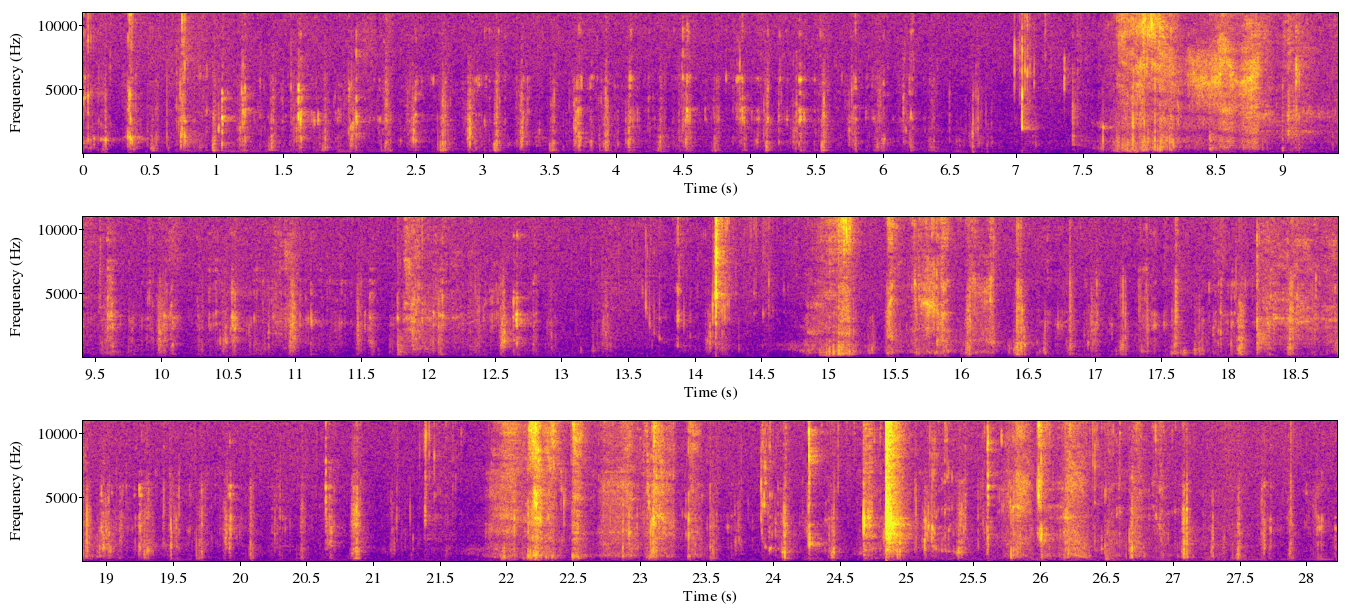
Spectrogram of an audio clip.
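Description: Close-miked eating of spicy stir-fried octopus and bunmoja glass noodles: wet chewing with many rapid small clicks, a few louder noisy bursts, and one sharp click about three-quarters of the way through.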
